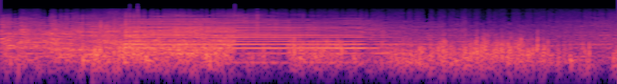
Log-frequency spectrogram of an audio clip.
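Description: A ship's horn sounds one steady blast about two and a half seconds long, starting a little over a second in.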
